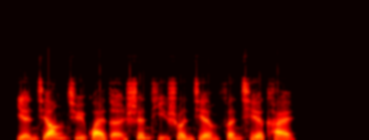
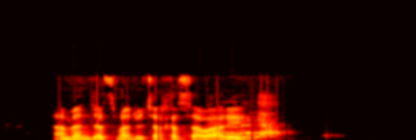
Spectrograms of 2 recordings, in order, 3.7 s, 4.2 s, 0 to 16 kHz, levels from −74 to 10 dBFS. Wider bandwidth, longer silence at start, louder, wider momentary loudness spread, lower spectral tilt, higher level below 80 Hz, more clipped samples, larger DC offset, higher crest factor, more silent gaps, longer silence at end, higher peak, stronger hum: first, 10.5 kHz vs 7.8 kHz; second, 0.05 s vs 0.55 s; second, -23 LUFS vs -15 LUFS; about the same, 8 LU vs 7 LU; about the same, -3 dB/octave vs -4 dB/octave; second, -58 dBFS vs -48 dBFS; neither; first, 0.5% vs under 0.1%; about the same, 20 dB vs 18 dB; neither; second, 0.65 s vs 1.3 s; second, -4 dBFS vs 0 dBFS; neither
